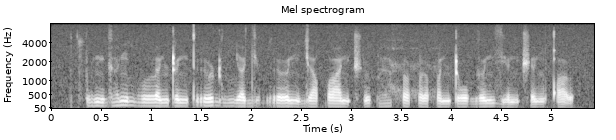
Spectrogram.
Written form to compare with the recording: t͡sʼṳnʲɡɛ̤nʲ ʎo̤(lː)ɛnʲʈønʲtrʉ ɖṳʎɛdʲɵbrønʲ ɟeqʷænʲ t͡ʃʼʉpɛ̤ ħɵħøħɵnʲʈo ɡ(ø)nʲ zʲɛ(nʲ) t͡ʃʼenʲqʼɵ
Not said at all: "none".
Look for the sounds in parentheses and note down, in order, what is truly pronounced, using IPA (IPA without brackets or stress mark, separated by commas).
lː, ø, nʲ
